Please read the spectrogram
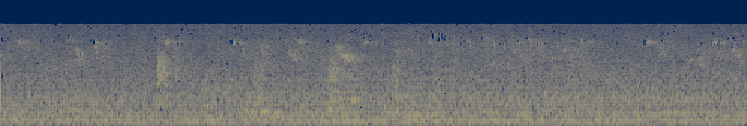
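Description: Birds chirping, with short high calls scattered through, over a steady background hiss and faint low hum.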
